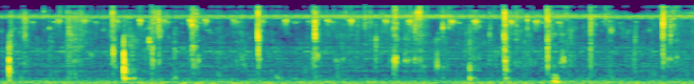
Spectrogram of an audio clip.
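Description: Close-up mouth sounds of people eating ketoprak: wet chewing and lip smacks with scattered sharp clicks, over a low steady rumble.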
